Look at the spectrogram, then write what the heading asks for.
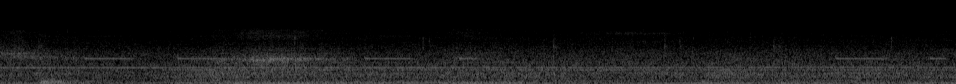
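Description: A vehicle backing up trailers in Farming Simulator 22, its faint steady reversing beeps sounding over a constant engine and road rumble.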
